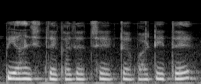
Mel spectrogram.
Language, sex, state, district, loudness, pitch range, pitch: Bengali, female, Tripura, West Tripura, -16 LUFS, 240-260 Hz, 255 Hz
